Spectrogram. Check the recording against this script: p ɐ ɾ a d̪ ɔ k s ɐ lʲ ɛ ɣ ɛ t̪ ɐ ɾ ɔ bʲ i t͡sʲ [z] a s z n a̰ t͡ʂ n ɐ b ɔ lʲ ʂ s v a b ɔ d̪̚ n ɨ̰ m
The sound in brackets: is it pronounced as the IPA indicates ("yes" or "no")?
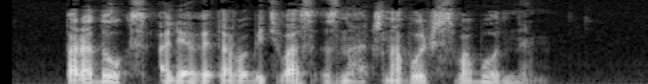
no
